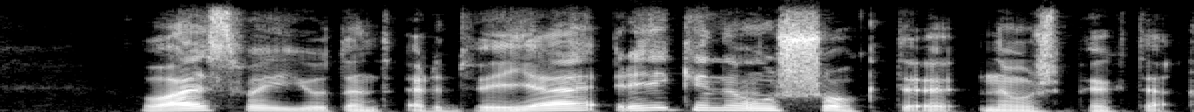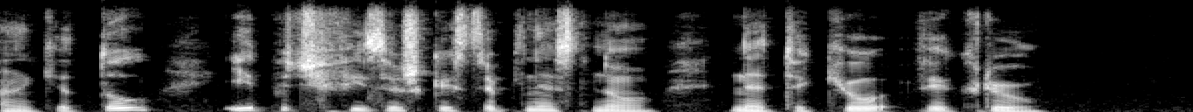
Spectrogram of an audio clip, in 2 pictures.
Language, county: Lithuanian, Vilnius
